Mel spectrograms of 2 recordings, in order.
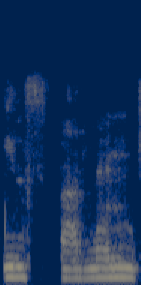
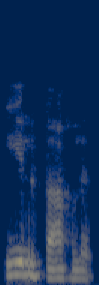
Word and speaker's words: parlent: Don't pronounce it as ils parlent or something. It's il parle, il parle, il parle. So the same pronunciation.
